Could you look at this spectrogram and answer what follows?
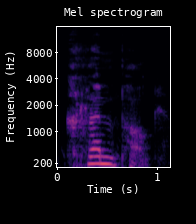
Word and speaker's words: crempog: So the word crempog. Crempog. Crem with a rolling R, crem and pog. Like those little discs you had as children in the 90s.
